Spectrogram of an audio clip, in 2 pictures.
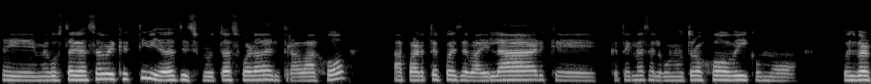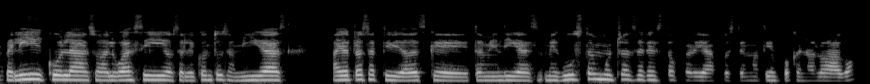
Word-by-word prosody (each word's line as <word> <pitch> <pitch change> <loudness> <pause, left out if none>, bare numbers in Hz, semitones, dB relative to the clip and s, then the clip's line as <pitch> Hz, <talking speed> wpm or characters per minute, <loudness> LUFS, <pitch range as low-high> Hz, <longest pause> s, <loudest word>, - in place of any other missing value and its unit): eh, 190 -3 -2
me 190 0 -4
gustaría 205 +2 +3
saber, 245 +3 +3
¿qué 250 - 0
actividades 225 -6 +3
disfrutas 205 -1 -1
fuera 205 +1 +2
del 215 -2 0
trabajo?, 185 +10 -1 0.4
aparte, 195 +2 -1
pues, 210 0 -1
de 195 -1 0
bailar, 205 +3 +3
que 180 -3 -7
que - - -13
tengas 200 +1 -6
algún 185 -2 -6
otro 205 +2 -1
hobby 205 0 +2
como, 175 -3 -9 0.4
pues, 200 0 0
ver 205 -1 +6
películas, 210 -2 +4
o 195 - 0
algo 190 +1 +1
así, 205 +1 +2
o 195 - -1
salir 180 -1 -4
con 205 -1 -3
tus 215 -2 -2
amigas. 195 +1 +2 0.4
Hay 200 +1 +2
otras 215 +2 +1
actividades 185 -3 0
que 180 -3 -1
también 185 0 -4
digas: 190 -1 -1
"Me 195 -1 -3
gusta 215 +4 -1
mucho 230 -2 0
hacer 215 -1 -5
esto", 205 +1 -7
pero, 185 -1 -7
ya, 175 -1 -3
pues, 180 - -14
tengo 180 0 -15
tiempo 185 -1 -7
que 180 - -13
no 170 -1 -15
lo 180 0 -7
hago. 175 +5 -4
195 Hz, 180 wpm, -24 LUFS, 185-210 Hz, 0.4 s, ver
